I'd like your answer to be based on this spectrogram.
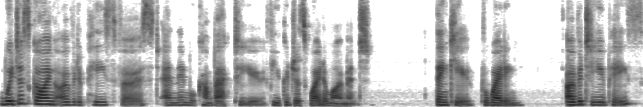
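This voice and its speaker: A woman with an Australian accent and vocal fry, at a moderate pace with big swings in loudness, in a very clean recording with a silent background and a dry, close sound with no echo. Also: medium pitch for a woman, ordinary pitch variation. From Australia, Gold Coast. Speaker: podcast host. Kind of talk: live audio room moderation.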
